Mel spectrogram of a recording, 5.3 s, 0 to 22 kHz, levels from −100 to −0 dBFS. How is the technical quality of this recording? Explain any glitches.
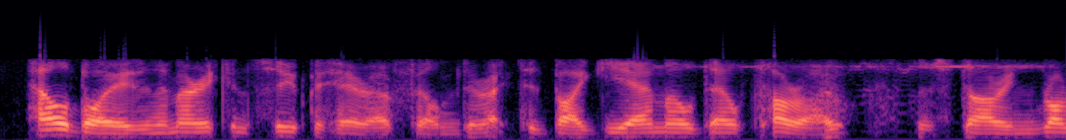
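The quality is poor, with two glitches. The AMR narrowband mobile codec runs throughout. Sound is confined to about 300 Hz to 3.7 kHz, and the buzzy, synthetic texture fits a low rate near 7.4 kbps.

AMR bit errors strike from 2.34 to 2.52 s and again from 4.02 to 4.68 s. A few percent of weakly protected bits flipped, misplacing excitation pulses. The speech turns hoarse, scratchy and gargly.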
